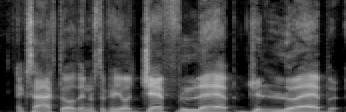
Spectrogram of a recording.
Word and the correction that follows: Loeb: nunca he sabido cómo se pronuncia. Jeff. Jeff Loeb. – Jeff Leb. – Leb. – Yo le digo. Loeb. Loeb. Loeb.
